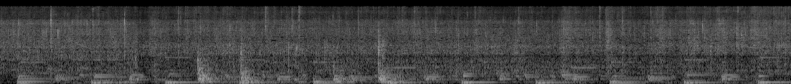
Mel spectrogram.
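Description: Ground beef and tomato sauce sizzling in a frying pan while a wooden spoon stirs it, with occasional short scrapes of the spoon against the pan. Soft background music with short repeating notes plays underneath.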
